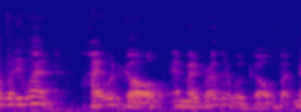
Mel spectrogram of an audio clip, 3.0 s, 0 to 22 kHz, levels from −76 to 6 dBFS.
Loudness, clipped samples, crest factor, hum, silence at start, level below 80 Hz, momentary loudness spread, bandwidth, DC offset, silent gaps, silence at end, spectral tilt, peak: -32 LUFS; under 0.1%; 16 dB; none; 0 s; -56 dBFS; 9 LU; 16 kHz; under 0.1%; none; 0 s; -6.5 dB/octave; -16 dBFS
